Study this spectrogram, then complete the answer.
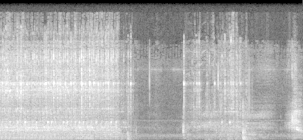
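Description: A sewing machine stitches a quarter-inch seam with a back stitch on quilt fabric: a loud, steady mechanical whir for about two seconds, then it stops, leaving quiet handling noises and a few soft clicks.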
